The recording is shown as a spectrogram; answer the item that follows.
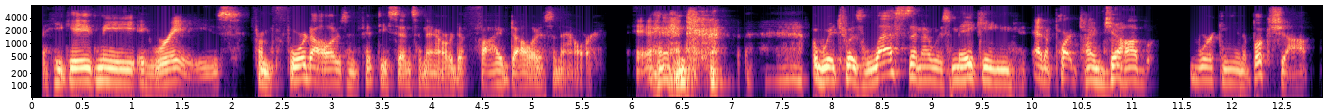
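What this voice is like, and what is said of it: American accent. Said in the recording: “I'm an American, obviously, from my accent.”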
